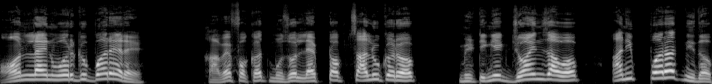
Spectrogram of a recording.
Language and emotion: Goan Konkani, happy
